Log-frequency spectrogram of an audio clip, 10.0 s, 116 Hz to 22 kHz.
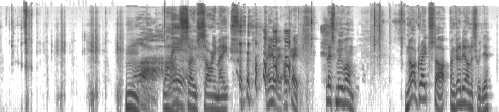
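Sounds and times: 
crunching and chewing a pretzel: 0:00.0 - 0:03.4
speech: 0:02.5 - 0:07.2, 0:08.1 - 0:09.9
laughter: 0:04.6 - 0:06.7.

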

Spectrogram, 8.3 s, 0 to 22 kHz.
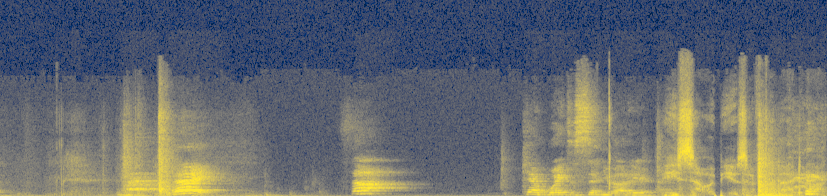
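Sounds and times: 
dog barking and yelping: 0:01.2 - 0:01.8
man shouting at a dog: 0:01.3 - 0:02.2, 0:03.5 - 0:04.2
speech: 0:05.6 - 0:08.2.

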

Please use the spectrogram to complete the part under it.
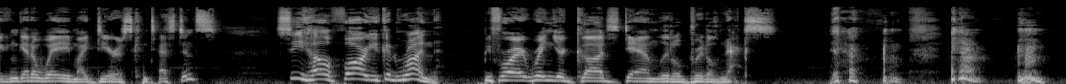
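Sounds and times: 
speech: 0:00.0 - 0:02.2, 0:02.8 - 0:10.5
sheepish short coughs with throat clearing: 0:08.3 - 0:10.6.

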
